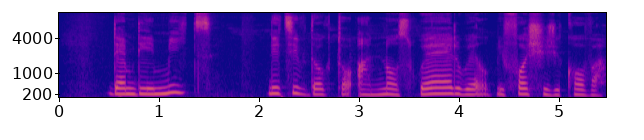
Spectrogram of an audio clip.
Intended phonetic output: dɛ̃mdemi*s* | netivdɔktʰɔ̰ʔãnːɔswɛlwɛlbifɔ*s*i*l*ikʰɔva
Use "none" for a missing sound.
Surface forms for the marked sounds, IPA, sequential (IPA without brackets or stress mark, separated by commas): t, ʃ, ɹ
